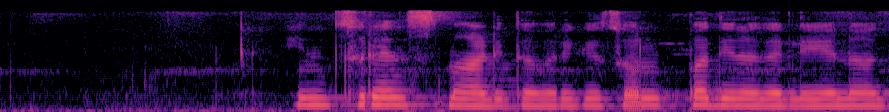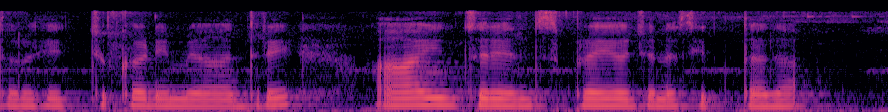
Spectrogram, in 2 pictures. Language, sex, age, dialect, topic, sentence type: Kannada, female, 36-40, Coastal/Dakshin, banking, question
